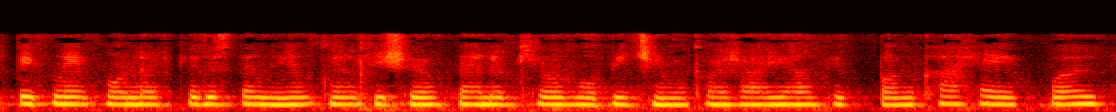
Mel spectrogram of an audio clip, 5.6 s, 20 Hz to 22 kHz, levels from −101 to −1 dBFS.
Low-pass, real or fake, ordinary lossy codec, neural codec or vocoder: 7.2 kHz; fake; MP3, 32 kbps; codec, 16 kHz, 1.1 kbps, Voila-Tokenizer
